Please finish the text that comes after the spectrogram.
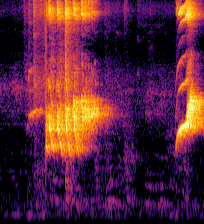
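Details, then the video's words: Magpie-robin giving one harsh, buzzy rattling phrase that slides downward and lasts about a second. After a short pause it starts a second rasping note with a rising start. The background is otherwise quiet. "SUARA burung MURAI"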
